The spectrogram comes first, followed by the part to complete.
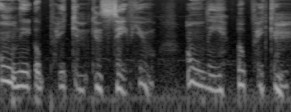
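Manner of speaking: soft, hoarse whispering. Mabok, unable to lift a finger, speaks to you in a hoarse whisper. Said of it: "In a hoarse voice, he whispers".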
